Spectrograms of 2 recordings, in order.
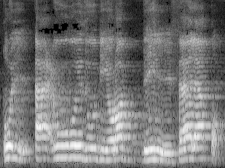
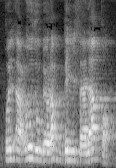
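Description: First: Chanted, very slow recitation of قل أعوذ برب الفلق with الفلق drawn out and precise; chanted, intone قل أعوذ برب الفلق as in tajweed; slow Quranic chant of الفلق; chanted correct recitation. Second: الفلق said with the wrong vowel; wrong reading. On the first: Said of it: "وإنما". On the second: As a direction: read قل أعوذ برب الفلق the mistaken way. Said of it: "ما أقولش الفلق". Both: Shown as a demonstration.

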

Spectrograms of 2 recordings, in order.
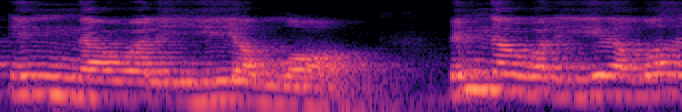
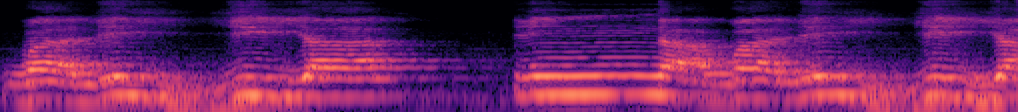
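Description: First: إن وليي الله with the ya's blurred; beginner reading. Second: وليي slow with three clear ya's; correct slow reading. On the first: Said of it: "هكذا ما فيش ياءات". (قراءة المبتدئين بلا ياءات) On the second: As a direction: draw out each ya in وليي. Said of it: "هكذا". (وليي ببطء بثلاث ياءات) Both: Shown as a demonstration.

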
